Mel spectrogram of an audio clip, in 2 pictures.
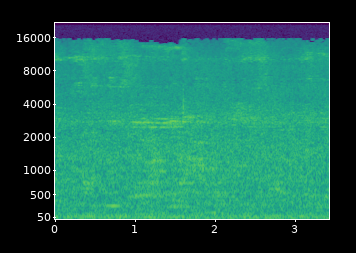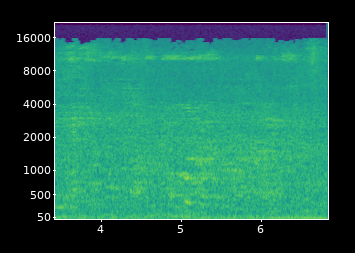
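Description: Distant voices murmur faintly across a large echoing hall.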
